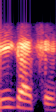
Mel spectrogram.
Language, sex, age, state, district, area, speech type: Bengali, male, 30-45, West Bengal, North 24 Parganas, urban, conversation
